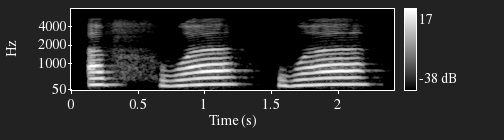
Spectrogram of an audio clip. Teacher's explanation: वाव पे फ़तहा था, अलिफ आ गया तो हमने इसको 2 हरकत खींच दिया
